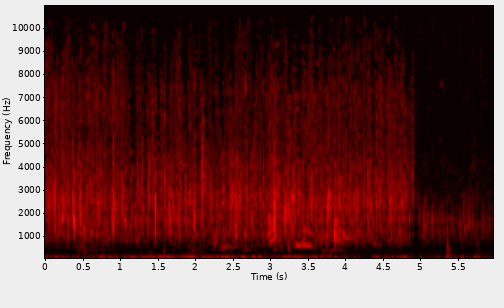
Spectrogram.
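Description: A small fountain sprays and splashes water.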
